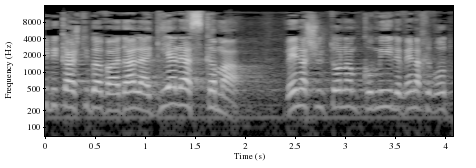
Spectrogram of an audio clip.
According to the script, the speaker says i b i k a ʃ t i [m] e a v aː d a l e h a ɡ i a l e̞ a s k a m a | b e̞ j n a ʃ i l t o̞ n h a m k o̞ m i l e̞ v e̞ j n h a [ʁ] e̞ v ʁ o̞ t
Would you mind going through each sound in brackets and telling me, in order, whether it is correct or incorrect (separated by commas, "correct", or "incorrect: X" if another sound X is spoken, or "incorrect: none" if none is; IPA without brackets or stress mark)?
incorrect: b, incorrect: χ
